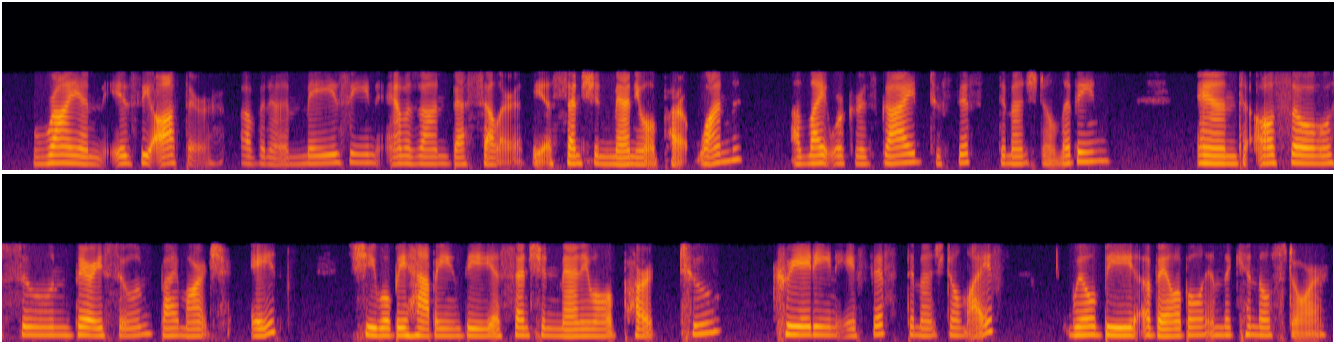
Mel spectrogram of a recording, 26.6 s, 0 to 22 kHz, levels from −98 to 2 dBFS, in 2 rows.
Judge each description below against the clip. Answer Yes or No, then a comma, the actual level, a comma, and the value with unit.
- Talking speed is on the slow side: Yes, slow, 110 wpm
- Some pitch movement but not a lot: No, narrow, 1.9 semitones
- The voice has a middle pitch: Yes, medium, 180 Hz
